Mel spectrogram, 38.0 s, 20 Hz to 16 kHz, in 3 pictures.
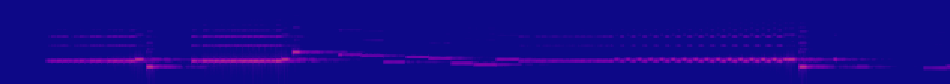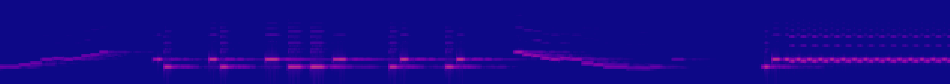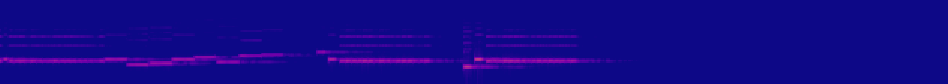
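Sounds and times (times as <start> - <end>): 
nostalgic recorder, flugelhorn or cornet solo: 0.6 - 11.6, 12.6 - 14.1, 14.7 - 21.7, 22.8 - 33.4.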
